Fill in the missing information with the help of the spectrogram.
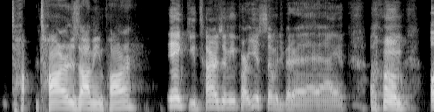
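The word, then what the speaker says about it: Taare Zameen Par: Idiots, just like I did with, help me pronounce it, Tar Zamin Par. Thank you, Tar Zamin Par.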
